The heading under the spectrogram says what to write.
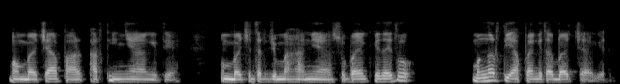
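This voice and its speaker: A man giving a religious lesson on Quran recitation, calmly explaining and slowly demonstrating Arabic sounds. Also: medium pitch, vocal fry, dry recording, lo-fi sound.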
